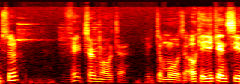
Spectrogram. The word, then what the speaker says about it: Victor Mota: mouth by the name what's your name sir Victor motor motor okay you can see the way pronounce Victor motor it's like it's got a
